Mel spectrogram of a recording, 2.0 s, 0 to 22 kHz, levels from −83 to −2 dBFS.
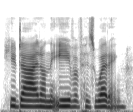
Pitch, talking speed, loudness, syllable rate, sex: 205 Hz, 240 wpm, -16 LUFS, 5.4 syllables/s, female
